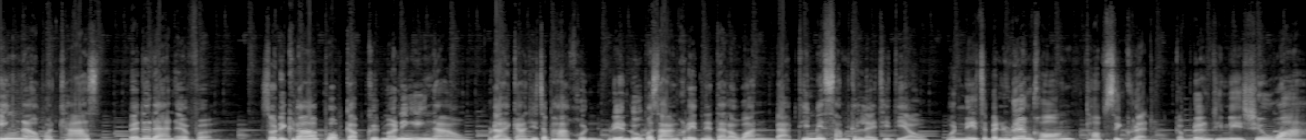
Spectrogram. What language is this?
Thai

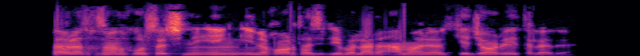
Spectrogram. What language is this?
Uzbek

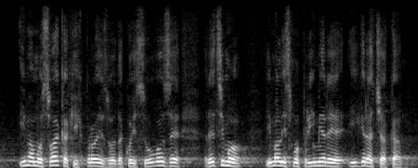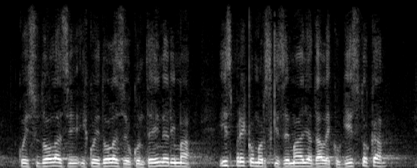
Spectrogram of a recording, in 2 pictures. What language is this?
Croatian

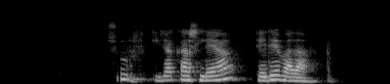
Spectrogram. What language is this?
Basque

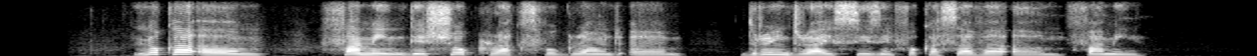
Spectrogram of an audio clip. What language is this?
Nigerian Pidgin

